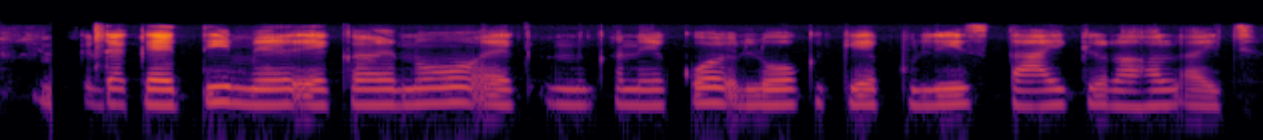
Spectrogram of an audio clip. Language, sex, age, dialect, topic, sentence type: Maithili, female, 25-30, Southern/Standard, banking, statement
